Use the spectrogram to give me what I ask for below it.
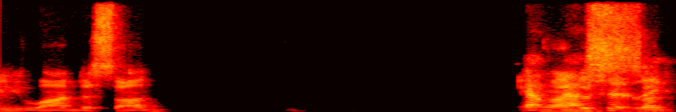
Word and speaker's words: Yolanda Sun: So Yolanda, am I pronouncing that right? Yolanda's son.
